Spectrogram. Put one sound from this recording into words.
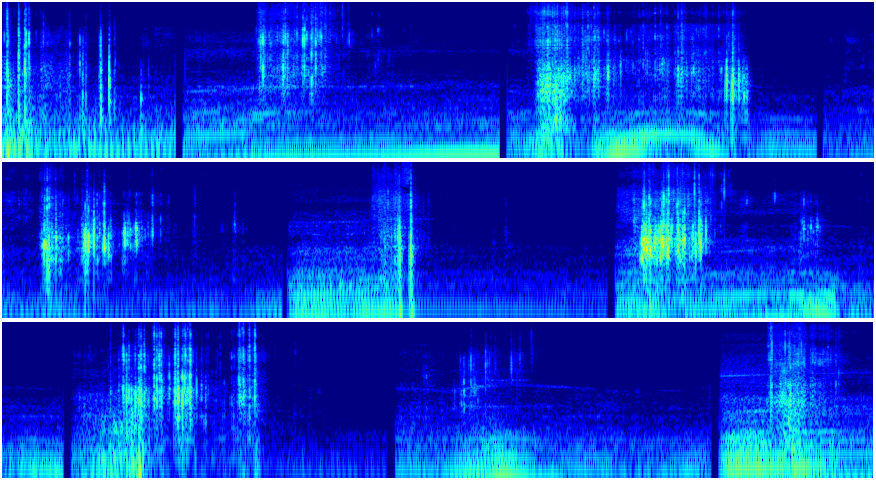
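A car tyre rolls over plastic objects, crushing them with loud cracks and crunches.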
